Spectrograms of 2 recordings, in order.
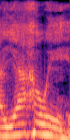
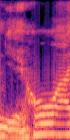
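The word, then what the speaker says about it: Yahweh: Jadi pengucapan Yodheohe itu pengucapannya yang paling tepat adalah Yahwe bukan Yehua.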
